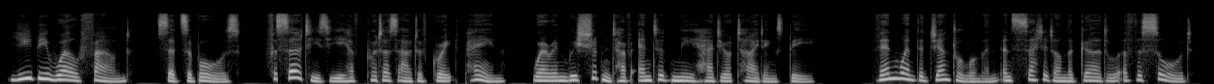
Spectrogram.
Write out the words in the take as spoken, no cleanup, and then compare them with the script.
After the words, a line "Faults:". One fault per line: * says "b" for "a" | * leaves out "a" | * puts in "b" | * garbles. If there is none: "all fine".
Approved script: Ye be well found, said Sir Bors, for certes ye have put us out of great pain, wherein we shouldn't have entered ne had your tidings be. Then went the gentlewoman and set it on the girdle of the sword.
Ye be well found, said Sir Bors, for certes ye have put us out of great pain, wherein we shouldn't have entered ne had your tidings be. Then went the gentlewoman and set it on the girdle of the sword.
Faults:
all fine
